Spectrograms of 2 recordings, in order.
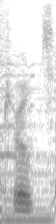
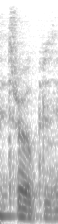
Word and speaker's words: tropes: Mas se pronuncia Tropes, então. – É tropes, é.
